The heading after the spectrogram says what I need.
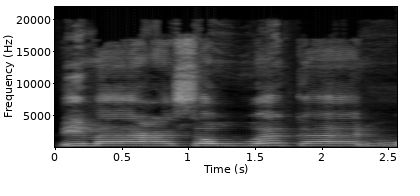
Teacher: ഐനിൻ്റെ മഖ്റജ് ശ്രദ്ധിക്കുക. തൊണ്ടയുടെ മധ്യഭാഗം. · മീമിൻ്റെ കൂടെ വാവ് മദ് വന്നു. 2 കൗണ്ട് നീട്ടി കൊടുക്കുക.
